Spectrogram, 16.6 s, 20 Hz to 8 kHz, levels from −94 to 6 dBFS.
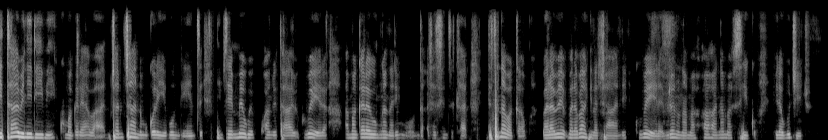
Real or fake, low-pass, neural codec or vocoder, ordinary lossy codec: fake; 7.2 kHz; vocoder, 22.05 kHz, 80 mel bands, Vocos; AAC, 48 kbps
